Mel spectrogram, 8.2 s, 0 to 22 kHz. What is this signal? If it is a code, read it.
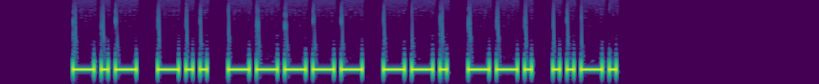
Morse code, heard as a keyed tone, about 17 wpm, 700 Hz. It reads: KD0GGF
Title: USA Call Signs - 6 Characters - Repeated 2x - 17wpm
